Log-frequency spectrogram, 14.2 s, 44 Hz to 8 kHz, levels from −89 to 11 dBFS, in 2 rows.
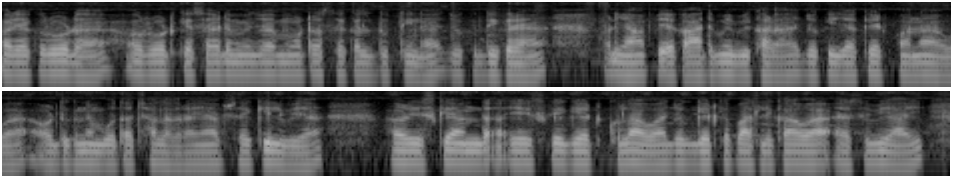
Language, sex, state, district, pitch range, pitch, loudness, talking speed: Maithili, male, Bihar, Begusarai, 100-110 Hz, 105 Hz, -31 LUFS, 275 wpm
